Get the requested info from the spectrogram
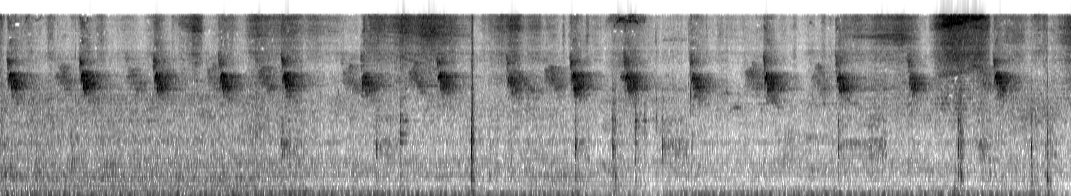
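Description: A bird chirping over and over, a short high chirp roughly every three-quarters of a second, with a few light knocks and clicks in between.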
